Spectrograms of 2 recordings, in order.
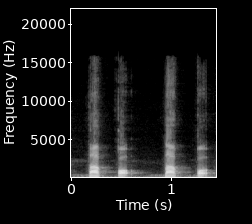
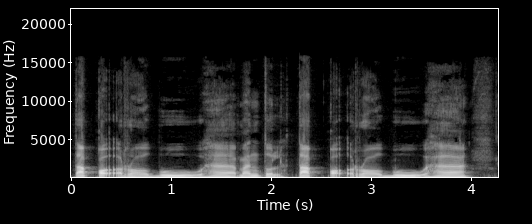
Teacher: Sebutkan itu nantinya saudara sambil dihafal ya begitu Nah maka ini huruf qf sukun dipantulkan cara bacanya taqo taqo mantul seperti itu Dan Dia tergolong kepada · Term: Qalqalah sugro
